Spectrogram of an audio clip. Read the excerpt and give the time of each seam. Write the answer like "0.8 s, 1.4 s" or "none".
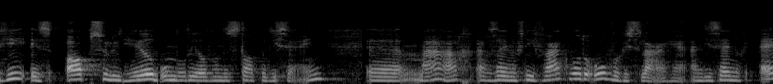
1.2 s, 1.6 s, 2.8 s, 3.6 s, 5.2 s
